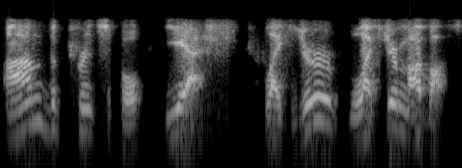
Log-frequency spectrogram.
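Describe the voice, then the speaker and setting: A man on a phone call who talks in a halting, rambling way, restarting and repeating words, and presses his complaints insistently, heard through a phone line. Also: high-pitched, huge pitch swings, creaky, breathy edge, dry recording. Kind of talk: phone conversation. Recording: tinny, dry phone-line recording.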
